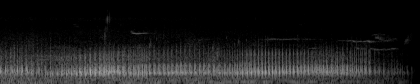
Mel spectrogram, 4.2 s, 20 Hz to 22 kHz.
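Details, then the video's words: A frog chorus in a happy place, a steady dense low croaking drone with rapid pulses, a few faint high thin calls above, fading out at the end. "In case you needed 2 minutes of Frogs in their happy place"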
